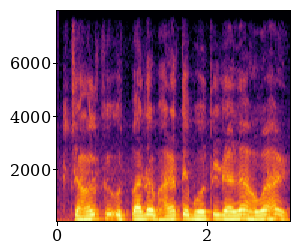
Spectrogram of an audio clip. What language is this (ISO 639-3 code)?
mag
